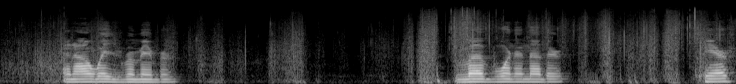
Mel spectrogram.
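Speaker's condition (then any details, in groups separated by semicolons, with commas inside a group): Cerebral palsy; wheelchair user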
